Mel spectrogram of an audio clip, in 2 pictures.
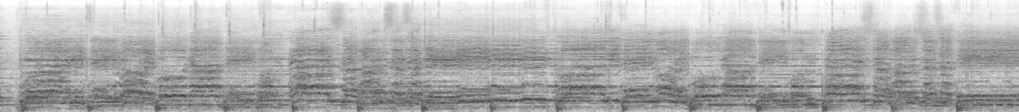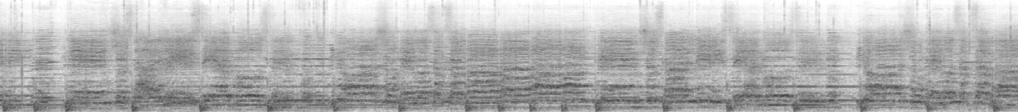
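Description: Large group of voices singing a Latgalian folk song together, the audience singing along with the performers, over instrumental accompaniment with a steady held note underneath.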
